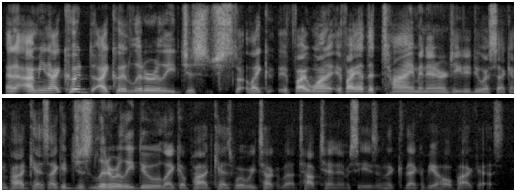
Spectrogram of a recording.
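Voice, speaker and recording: A man's voice: fairly low pitch, fast, few pauses. A man hosting a casual podcast chat, talking informally and swearing casually. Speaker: podcast host and video producer.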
